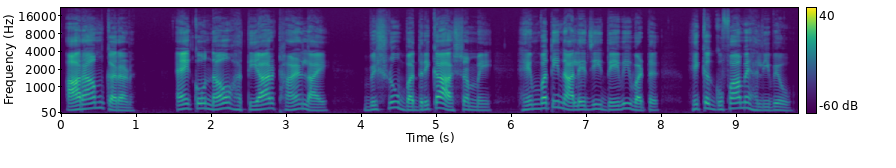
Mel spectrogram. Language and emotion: Sindhi, neutral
